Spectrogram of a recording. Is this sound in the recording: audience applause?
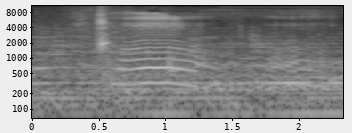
no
